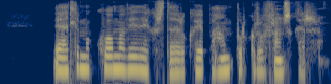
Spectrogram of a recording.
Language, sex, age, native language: Icelandic, female, 40-49, Icelandic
